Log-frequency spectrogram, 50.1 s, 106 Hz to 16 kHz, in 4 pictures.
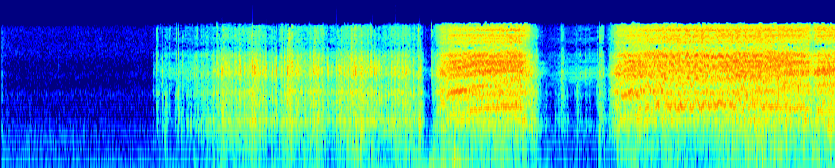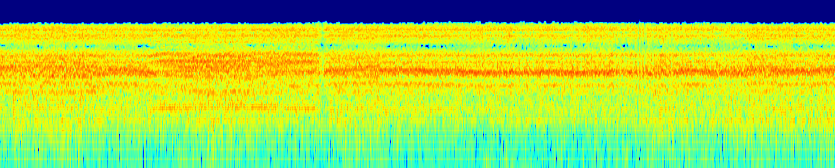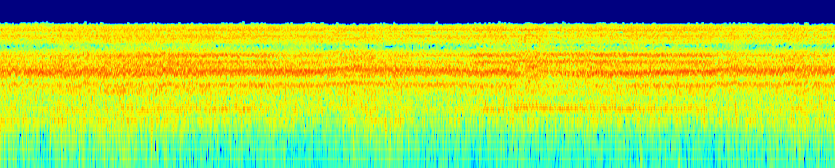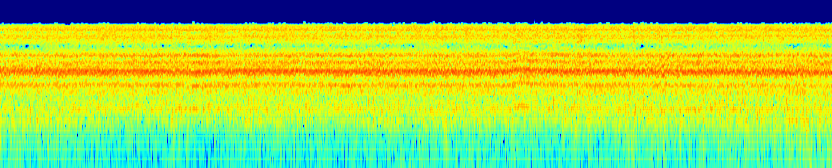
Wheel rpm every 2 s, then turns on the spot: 0, 10, 30, 90, 60, 160, 160, 160, 160, 160, 160, 160, 160, 160, 160, 160, 160, 160, 160, 160, 160, 160, 170, 160, 160.
4-6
